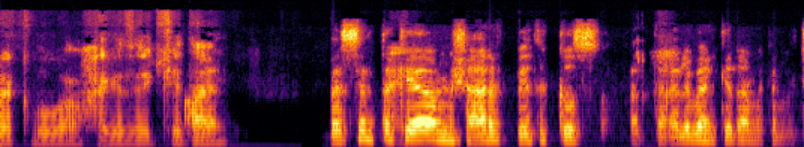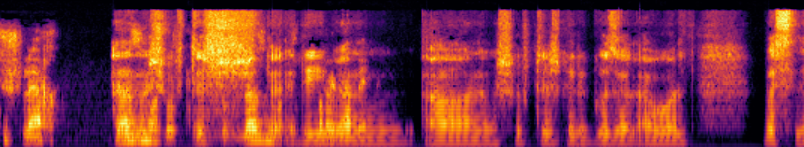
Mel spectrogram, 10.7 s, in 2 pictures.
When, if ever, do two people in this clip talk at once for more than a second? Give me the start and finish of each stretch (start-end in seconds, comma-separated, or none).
6.1-7.7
